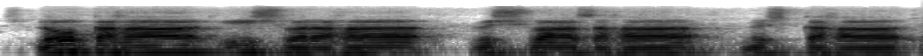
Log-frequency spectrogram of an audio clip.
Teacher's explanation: In all these words, Visarga is preceded by the letter A. Therefore, Visarga takes a sound of the vowel A.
